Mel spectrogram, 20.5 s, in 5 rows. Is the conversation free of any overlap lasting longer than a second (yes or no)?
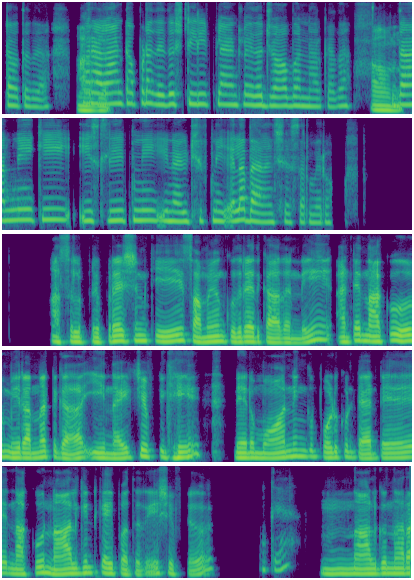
yes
